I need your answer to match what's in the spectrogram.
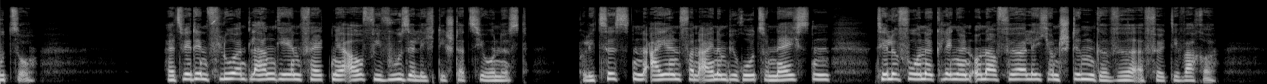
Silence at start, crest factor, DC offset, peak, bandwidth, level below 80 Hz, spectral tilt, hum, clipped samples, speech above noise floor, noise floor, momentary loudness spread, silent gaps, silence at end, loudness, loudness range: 0 s; 16 dB; under 0.1%; -2 dBFS; 15.5 kHz; -68 dBFS; -4.5 dB/octave; none; under 0.1%; 57 dB; -74 dBFS; 8 LU; none; 0.5 s; -17 LUFS; 2 LU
